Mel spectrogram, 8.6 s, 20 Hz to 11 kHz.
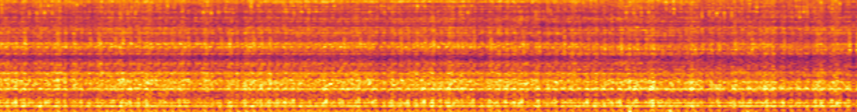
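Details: Daihatsu Cuore L7 EJ-DE petrol engine, genuine 135,000 km, idling with a light, fast metallic ticking that rises with revs and is not from the cylinder head. Ticking quietens as the engine warms and is quieter in summer, but never fully disappears. New filters, plugs and 0W-40 oil, no oil or coolant loss. Cause unknown.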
